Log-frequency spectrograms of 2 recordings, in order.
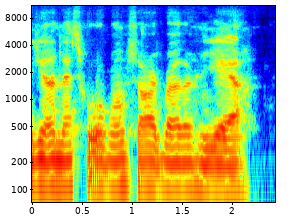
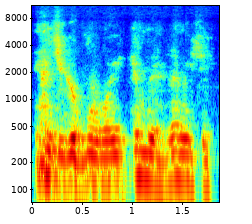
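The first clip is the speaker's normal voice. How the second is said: ordinary delivery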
